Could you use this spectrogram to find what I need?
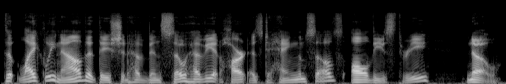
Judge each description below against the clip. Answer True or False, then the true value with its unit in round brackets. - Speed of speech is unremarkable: False (250 wpm)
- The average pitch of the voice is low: True (110 Hz)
